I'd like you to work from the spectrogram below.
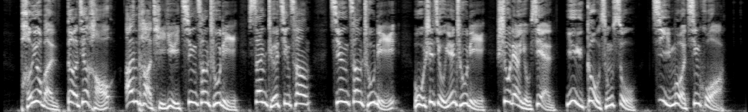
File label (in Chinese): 男 促销广告; 安踏体育清仓处理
